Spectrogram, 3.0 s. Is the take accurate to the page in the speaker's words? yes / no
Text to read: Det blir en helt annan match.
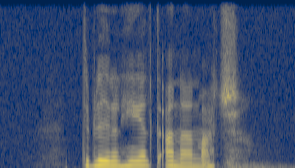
yes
